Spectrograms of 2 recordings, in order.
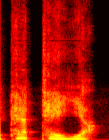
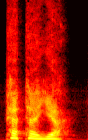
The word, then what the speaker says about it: Pattaya: P-A-T-T-A. Patta. Give it a little brief pause. Ya. Patta. Ya. Patta. Ya. Patta. Ya. The Y is used for the ya. It's not used for the end of the Pate. Pattaya, Pattaya.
